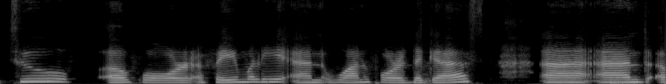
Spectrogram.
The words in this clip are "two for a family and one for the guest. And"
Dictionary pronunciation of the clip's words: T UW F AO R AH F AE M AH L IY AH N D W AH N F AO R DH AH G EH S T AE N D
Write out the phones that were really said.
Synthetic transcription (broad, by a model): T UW F AO R AH F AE M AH L IY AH N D W AH N F AO R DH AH G EH S T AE N D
